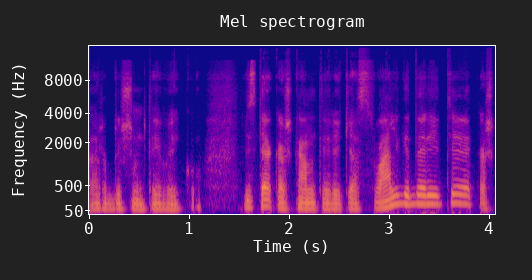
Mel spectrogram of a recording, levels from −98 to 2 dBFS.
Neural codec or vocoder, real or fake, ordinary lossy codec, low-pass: codec, 44.1 kHz, 7.8 kbps, DAC; fake; Opus, 16 kbps; 14.4 kHz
